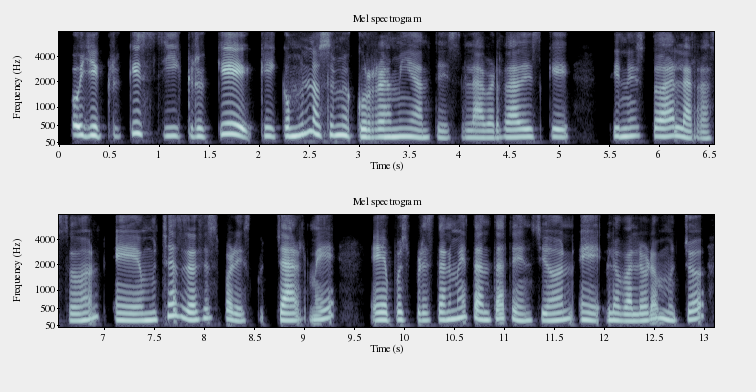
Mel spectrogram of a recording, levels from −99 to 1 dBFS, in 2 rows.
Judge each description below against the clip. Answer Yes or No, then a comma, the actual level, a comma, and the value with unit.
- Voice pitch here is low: No, high, 205 Hz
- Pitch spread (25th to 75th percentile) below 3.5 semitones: Yes, average, 3.1 semitones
